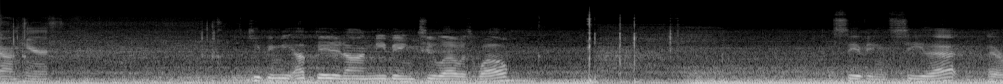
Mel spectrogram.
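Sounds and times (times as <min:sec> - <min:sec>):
excavator engine humming: 0:00.0 - 0:10.0.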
